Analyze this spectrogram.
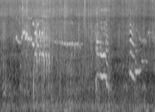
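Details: Gulls by the sea give short, squealing calls that drop in pitch, three or four in quick bursts, over a low rumble of sea and wind.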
